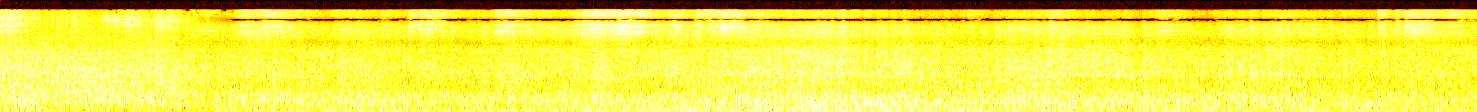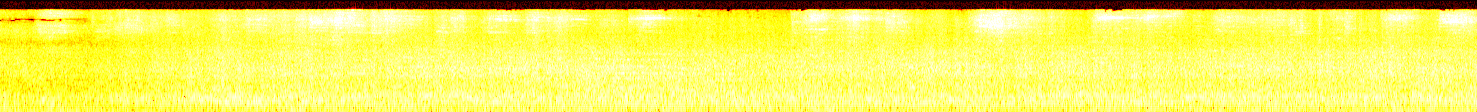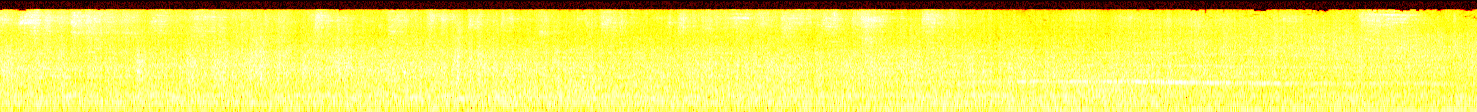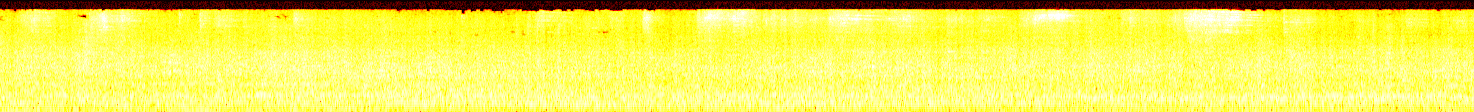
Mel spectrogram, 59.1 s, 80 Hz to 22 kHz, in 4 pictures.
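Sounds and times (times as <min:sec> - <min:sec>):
steel wheels rumbling on rail: 0:00.0 - 0:59.0
high-pitched clatter and screech: 0:36.8 - 0:45.6.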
